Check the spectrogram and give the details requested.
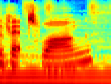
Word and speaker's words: Vitz-Wong: Music by Kevin Vitz-Wong, rhymes with hit song.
